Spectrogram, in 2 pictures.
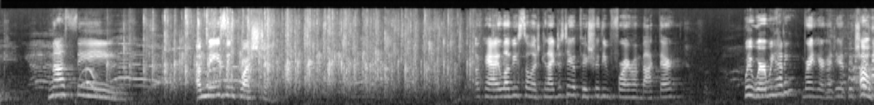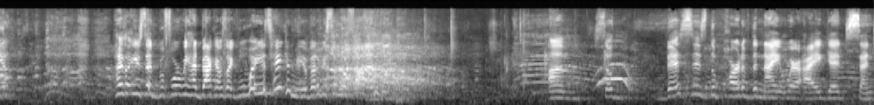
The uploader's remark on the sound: The One Where They’re Live From The Improv. Two very special live shows at The Improv in Irvine!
